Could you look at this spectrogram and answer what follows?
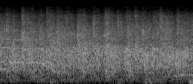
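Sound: audience applause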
